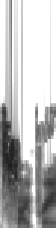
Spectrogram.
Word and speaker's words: cy pres: Now, the doctrine called CyPres, and that's spelled C-Y-P-R-E-S, and it comes from that's kind of an anglicization of a French, part of a French phrase that means as close as possible.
